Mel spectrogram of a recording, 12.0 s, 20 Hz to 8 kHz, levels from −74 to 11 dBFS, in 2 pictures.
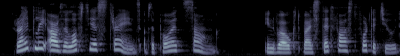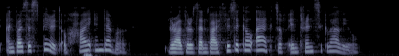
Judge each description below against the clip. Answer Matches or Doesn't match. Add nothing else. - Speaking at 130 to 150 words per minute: Matches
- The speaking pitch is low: Doesn't match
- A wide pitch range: Matches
